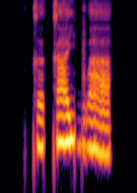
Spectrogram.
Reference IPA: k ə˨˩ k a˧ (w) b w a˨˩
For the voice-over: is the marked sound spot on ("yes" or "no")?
no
